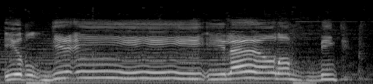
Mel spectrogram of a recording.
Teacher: ra sukun dipastikan dibaca dengan tafkhim manakala didahului oleh hamzah wasal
